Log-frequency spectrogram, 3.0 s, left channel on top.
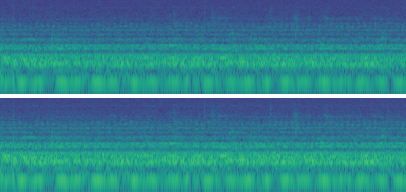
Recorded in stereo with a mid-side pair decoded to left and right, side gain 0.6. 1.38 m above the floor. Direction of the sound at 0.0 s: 15° right.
